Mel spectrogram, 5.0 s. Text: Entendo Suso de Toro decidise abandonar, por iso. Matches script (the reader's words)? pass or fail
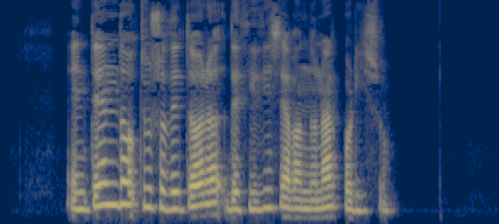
pass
